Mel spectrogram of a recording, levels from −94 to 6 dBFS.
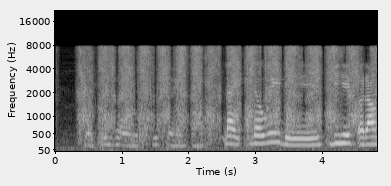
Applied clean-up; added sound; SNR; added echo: none; Tools; 4 dB; none.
